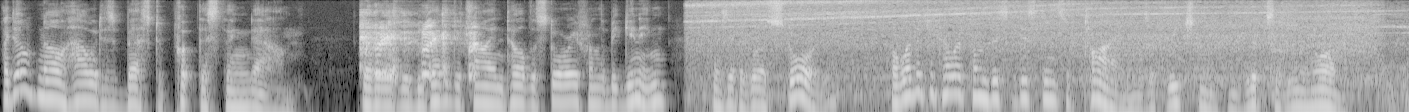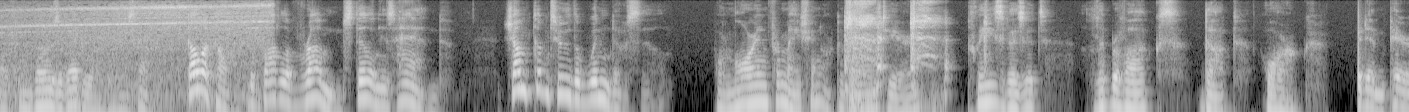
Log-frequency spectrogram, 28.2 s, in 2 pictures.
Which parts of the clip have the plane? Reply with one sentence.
The plane can be heard from 6.8 to 16.9 s.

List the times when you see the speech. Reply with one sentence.
You can hear the speech from 0.0 to 3.0 s, from 3.6 to 20.6 s and from 21.2 to 28.1 s.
